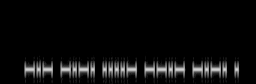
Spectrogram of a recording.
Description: Morse code, heard as a keyed tone, about 40 wpm, 700 Hz. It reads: KC4QCE
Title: USA Call Signs - 6 Characters - 6x Character Spacing - 40wpm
